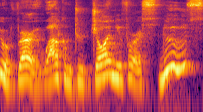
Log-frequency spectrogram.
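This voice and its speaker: Using a put-on character voice, a woman talks at a moderate pace with a medium pitch. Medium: read story.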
